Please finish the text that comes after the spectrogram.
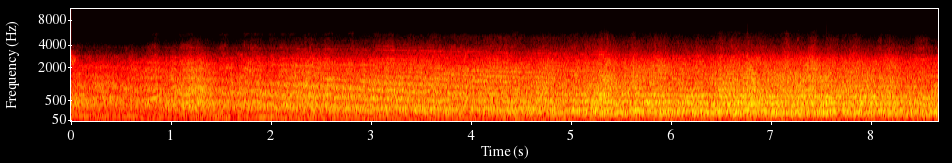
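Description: A jet aircraft flying the pattern at Centennial Airport produces a loud, steady roar that holds without a break from start to finish.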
